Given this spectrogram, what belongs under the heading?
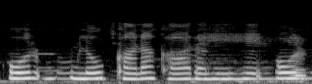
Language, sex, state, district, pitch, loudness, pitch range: Hindi, female, Madhya Pradesh, Bhopal, 260 Hz, -14 LUFS, 255-275 Hz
